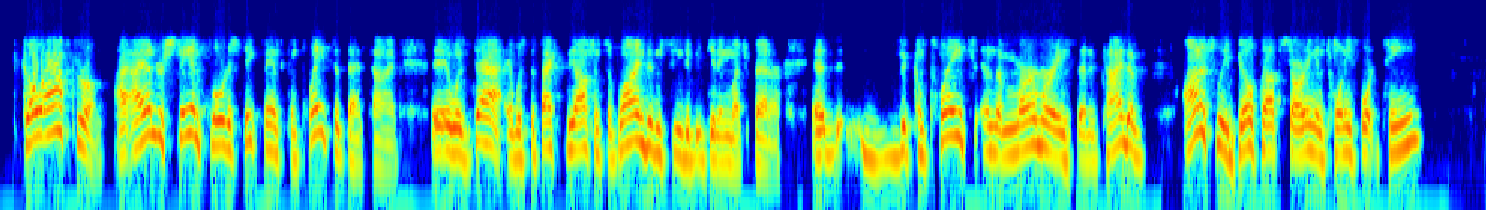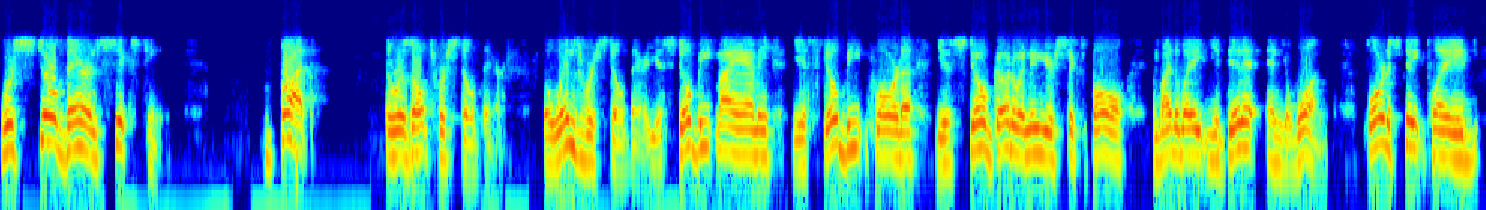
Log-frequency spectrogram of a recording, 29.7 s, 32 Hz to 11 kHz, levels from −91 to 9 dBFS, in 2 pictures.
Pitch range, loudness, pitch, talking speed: 145-200 Hz, -20 LUFS, 165 Hz, 185 wpm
